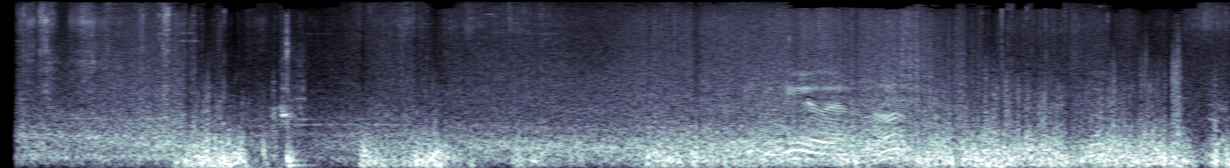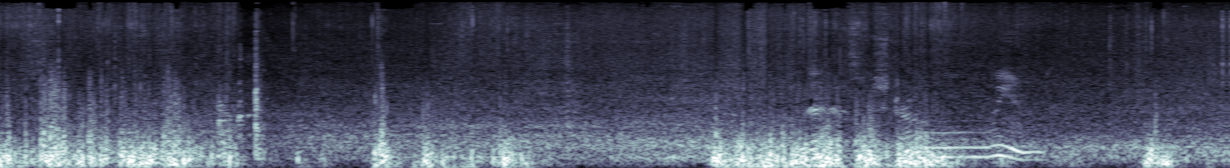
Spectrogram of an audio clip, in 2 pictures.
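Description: Storm wind gusting hard and buffeting the microphone: a loud, uneven rumbling rush that swells and eases, with a few sharp clicks.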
